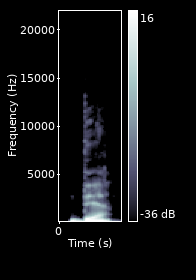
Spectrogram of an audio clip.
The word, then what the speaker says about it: det: When you see the letters ET in Norwegian, the T may be silent. And some examples of that are huset, det, uke.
